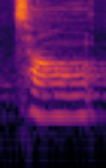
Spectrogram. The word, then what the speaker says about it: Cong: Uh my name is Tong. Um it's spelled as C but pronounced as TS sound.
